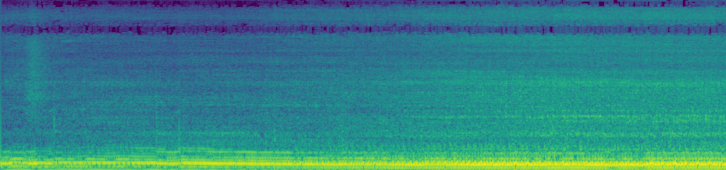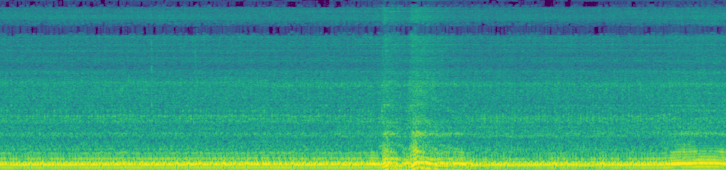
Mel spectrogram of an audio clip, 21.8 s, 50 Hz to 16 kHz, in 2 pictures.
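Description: A Yamaha XJ750 Seca motorcycle engine running steadily with a deep, even hum, close and loud, rising slightly in intensity partway through with a brief burst of revving near the end.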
